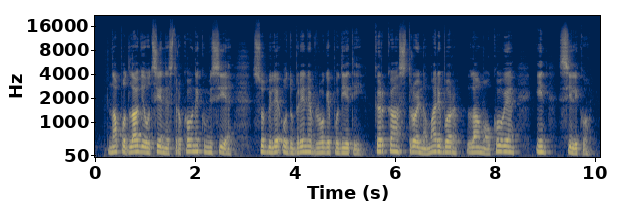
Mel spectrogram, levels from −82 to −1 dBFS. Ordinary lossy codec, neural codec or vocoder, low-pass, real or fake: none; none; 19.8 kHz; real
